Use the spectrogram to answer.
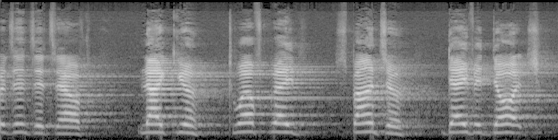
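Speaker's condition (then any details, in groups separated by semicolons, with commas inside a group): Cerebral palsy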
